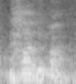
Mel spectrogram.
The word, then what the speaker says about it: Dharma: A pronúncia certa é Dharma. Dharma. Esse H depois do D é o D aspirada. Ta. O D seco é da. O D aspirado é ta.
